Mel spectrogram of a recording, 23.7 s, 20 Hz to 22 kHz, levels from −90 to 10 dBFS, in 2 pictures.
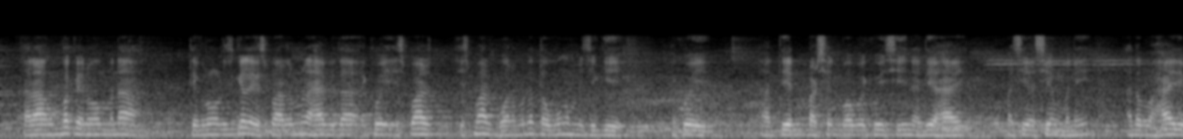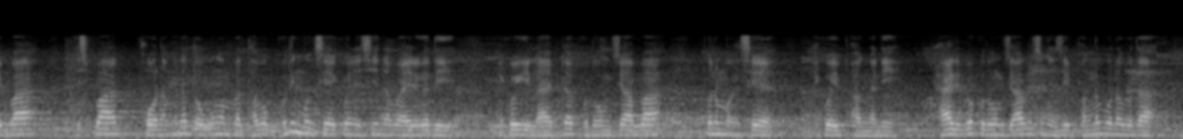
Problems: background sounds at intervals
